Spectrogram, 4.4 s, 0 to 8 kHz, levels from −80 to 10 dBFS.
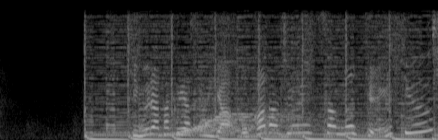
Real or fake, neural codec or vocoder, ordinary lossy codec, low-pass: real; none; AAC, 48 kbps; 7.2 kHz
